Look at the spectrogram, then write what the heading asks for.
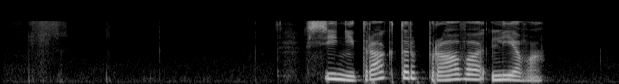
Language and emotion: Russian, neutral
